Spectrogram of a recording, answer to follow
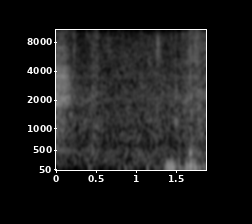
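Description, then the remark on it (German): Indian Ocean waves, recorded live in the Maldives, wash in softly, a low, steady rumble of water that swells into a louder surge near the end, with no voices. “Du hörst also gerade den Indischen Ozean.”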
